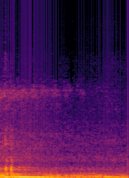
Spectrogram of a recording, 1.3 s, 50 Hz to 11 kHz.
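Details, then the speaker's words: Infiniti V36 with Berk test pipes, 241,000 miles, fully warm after coolant burping, thermostat open and heat working; deep throaty revs swell and fall cleanly with no rattles or misses, healthy warm engine. "all right well we got definitely got heat again thermostat is open thermostat it's normal let's give it a few revs to see overheat or anything like that"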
